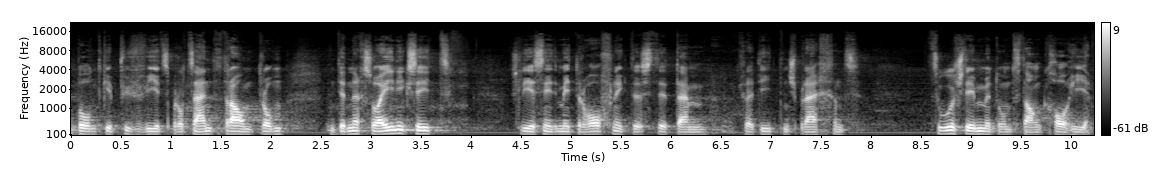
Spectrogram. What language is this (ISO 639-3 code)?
gsw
